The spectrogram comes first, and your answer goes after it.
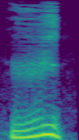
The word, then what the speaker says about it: huit: Then here, final T is pronounced. So huit, huit.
